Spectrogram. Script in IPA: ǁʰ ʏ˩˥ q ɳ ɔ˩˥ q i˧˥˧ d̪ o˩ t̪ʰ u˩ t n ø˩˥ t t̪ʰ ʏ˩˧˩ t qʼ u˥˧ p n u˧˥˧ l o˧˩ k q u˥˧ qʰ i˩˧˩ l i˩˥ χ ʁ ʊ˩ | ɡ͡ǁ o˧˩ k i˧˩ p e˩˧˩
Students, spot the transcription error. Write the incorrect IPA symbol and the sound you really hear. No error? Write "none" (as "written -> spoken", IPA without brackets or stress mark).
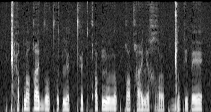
none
